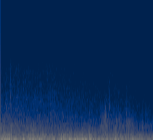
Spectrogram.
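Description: Low rumbling tail of a logo-intro sound effect, slowly dying away.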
